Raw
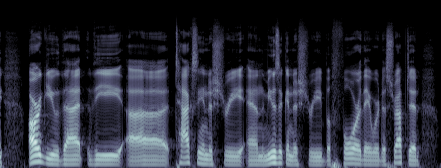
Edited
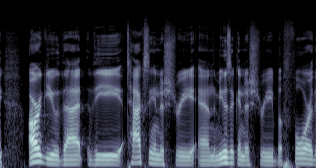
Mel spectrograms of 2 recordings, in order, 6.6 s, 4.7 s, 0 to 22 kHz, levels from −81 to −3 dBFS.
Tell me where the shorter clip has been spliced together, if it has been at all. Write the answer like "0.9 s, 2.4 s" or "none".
1.9 s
